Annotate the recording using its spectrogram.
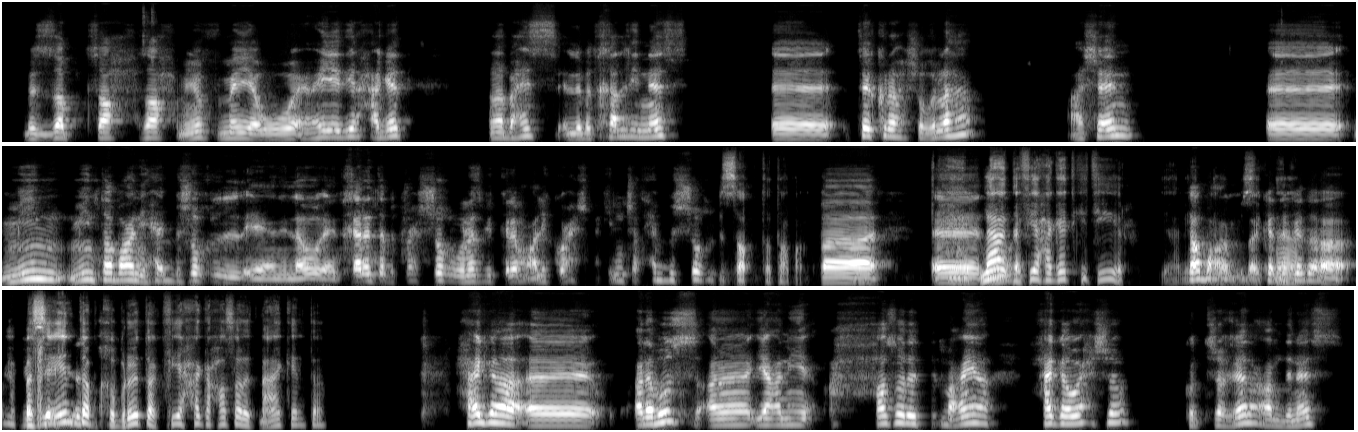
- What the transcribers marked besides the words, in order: tapping; other background noise; unintelligible speech
- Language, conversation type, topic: Arabic, unstructured, إيه اللي بيخليك تحس بالسعادة في شغلك؟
